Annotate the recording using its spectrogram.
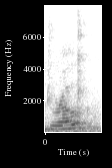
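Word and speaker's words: drogue: the drug parachute so this word d-r-o-g-u-e it's pronounced drug this is a small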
